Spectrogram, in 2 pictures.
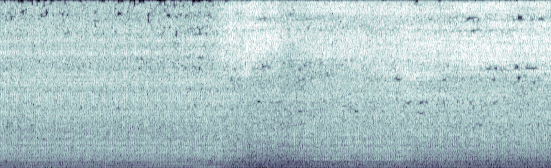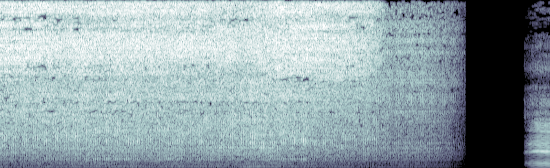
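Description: A grinder set up on a back veranda works a forged knife blade, a close, loud, continuous whirring grind with a rough, rattling edge that holds steady for about ten seconds before cutting off abruptly.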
